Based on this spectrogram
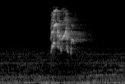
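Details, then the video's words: Lovebird giving a single sharp, shrill, high-pitched chirp of about a quarter second, loud and clear against a quiet, steady background hum. "Love Birds Singing"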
